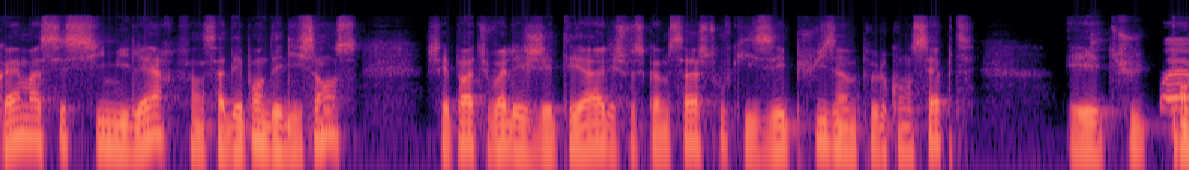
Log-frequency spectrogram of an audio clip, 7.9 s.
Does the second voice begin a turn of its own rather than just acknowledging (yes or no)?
yes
